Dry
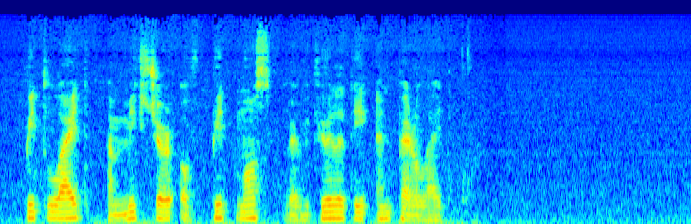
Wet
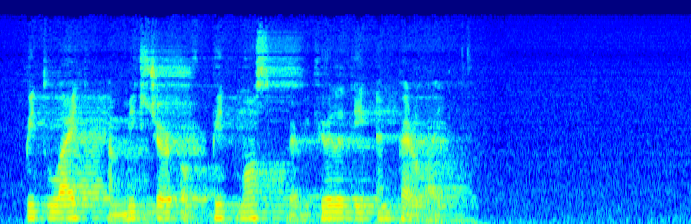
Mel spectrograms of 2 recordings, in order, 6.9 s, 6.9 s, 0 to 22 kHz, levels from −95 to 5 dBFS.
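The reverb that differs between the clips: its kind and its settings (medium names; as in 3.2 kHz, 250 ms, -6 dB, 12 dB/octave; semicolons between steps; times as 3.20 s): gated-style reverb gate 390 ms flat, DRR 6 dB; trim -6.5 dB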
